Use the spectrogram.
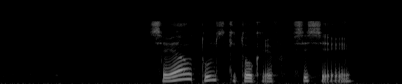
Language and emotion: Russian, neutral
